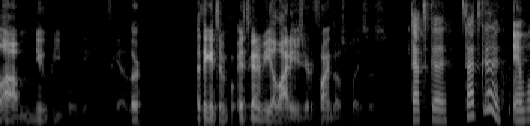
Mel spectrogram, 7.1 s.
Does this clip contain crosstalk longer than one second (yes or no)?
no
